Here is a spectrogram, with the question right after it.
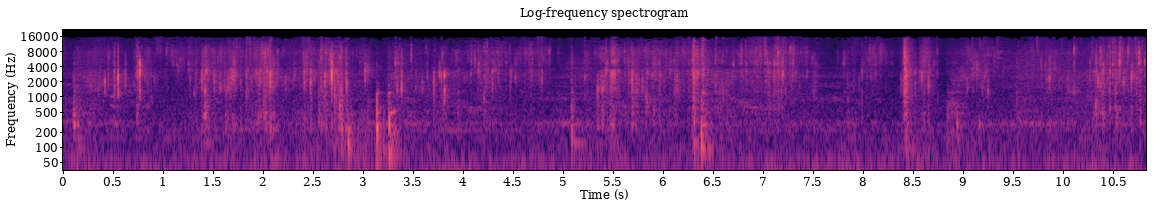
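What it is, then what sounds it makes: Potato bread dough being kneaded. Bare hands and fingers knead, squeeze and rub a large soft mass of crumbly yellow potato and flour dough in a white enamel bowl. The result is a steady run of soft, moist crushing and crumbling sounds with bright crackly textures and occasional louder squeezes.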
